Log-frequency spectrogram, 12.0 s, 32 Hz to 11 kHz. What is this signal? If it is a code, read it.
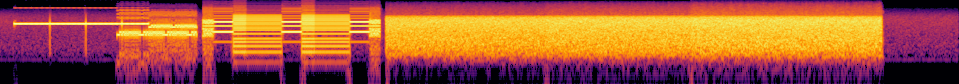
Dial-up modem handshake (V.34 or later), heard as a whistle, warbles, then hiss.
